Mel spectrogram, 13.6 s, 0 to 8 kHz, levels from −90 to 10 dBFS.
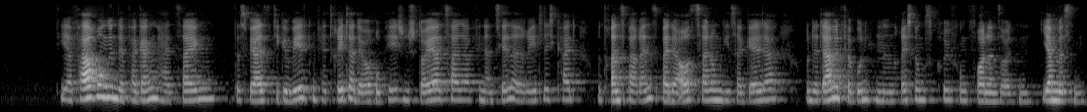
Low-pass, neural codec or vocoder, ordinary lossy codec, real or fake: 7.2 kHz; none; none; real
